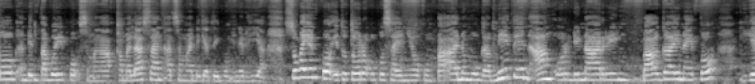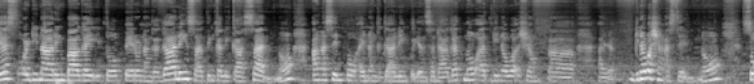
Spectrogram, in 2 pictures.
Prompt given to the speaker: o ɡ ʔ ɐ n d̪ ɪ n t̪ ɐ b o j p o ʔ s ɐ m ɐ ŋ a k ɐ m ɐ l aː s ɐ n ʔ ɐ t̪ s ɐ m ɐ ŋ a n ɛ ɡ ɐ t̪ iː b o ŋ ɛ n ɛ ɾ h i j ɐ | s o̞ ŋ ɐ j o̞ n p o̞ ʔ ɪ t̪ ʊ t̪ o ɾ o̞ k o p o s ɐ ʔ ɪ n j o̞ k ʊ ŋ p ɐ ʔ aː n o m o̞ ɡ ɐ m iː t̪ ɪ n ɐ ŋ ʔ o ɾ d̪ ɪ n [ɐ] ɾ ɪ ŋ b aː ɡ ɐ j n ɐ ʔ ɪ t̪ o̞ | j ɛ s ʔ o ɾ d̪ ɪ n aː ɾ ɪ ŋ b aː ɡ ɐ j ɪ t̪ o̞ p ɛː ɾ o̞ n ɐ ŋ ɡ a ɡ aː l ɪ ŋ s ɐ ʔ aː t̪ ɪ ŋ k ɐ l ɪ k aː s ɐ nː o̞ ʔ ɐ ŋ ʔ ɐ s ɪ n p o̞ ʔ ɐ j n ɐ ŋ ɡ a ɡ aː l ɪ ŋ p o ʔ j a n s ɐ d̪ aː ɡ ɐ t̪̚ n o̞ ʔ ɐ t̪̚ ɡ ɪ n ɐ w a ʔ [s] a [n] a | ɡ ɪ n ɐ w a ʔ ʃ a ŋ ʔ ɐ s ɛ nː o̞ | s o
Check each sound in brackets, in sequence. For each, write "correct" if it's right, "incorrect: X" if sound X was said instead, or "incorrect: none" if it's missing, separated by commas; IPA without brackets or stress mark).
incorrect: a, incorrect: ʃ, incorrect: ŋ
